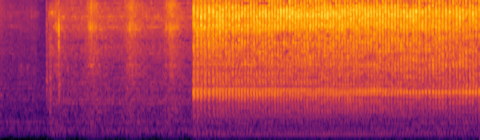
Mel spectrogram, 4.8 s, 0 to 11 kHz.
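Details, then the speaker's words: Kyocera ECOSYS M2540-series laser printer (M2040/M2635 family): loud, rapid ratcheting crackle and knocking over a steady whirr when the fuser rotates; fuser itself checked good and swapped, suspected fuser drive assembly 302RV94020, not confirmed. "Очень неприятный, очень сильный треск из области печки."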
